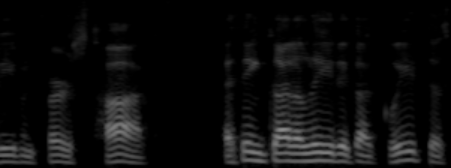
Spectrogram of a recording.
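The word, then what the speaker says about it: Kateri: that is, that's Saint Catary. Yes. But you use the Mohawk pronunciation, Gadali de Gaguitha.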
